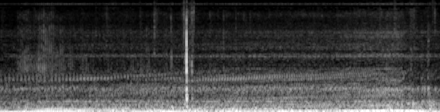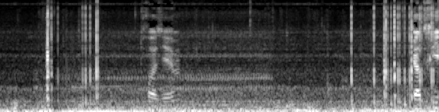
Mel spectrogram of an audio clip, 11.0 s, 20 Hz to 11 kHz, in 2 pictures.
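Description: A Peugeot 207 engine drones in fourth gear while driving, a steady low rumble with road noise running throughout, and someone talks over it.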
